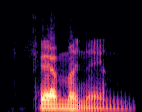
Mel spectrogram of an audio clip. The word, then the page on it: feminine: American English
